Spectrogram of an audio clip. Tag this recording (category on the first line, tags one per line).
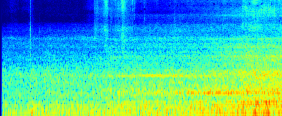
Soundscapes > Urban
city
tram
accelerating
